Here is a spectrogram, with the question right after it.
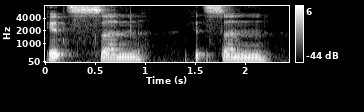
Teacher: So, it'll sound kind of like it's an it's an um a short little I or almost no vowel there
